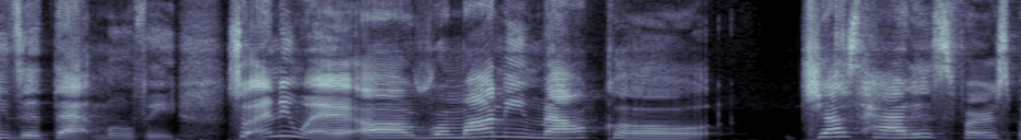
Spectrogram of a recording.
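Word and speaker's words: Romany: Is that how you say his name? Romani? – Yes, Romani Malco.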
